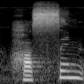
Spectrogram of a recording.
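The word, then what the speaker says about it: 八千: what that means and it's going to be pronounced as Hassan in half in okay one interesting usage is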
